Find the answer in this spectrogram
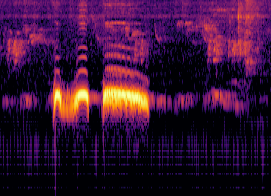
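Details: Zebra dove utters a single phrase of two short bouncing coos and one sustained, slightly falling coo, with faint cooing from another dove after it.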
